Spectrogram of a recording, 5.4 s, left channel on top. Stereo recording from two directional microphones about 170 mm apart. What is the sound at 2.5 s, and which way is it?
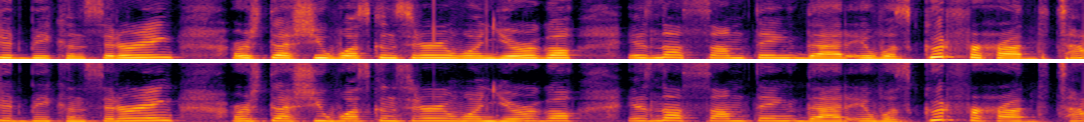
Speech, 50° left (ahead or behind).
